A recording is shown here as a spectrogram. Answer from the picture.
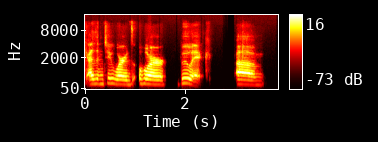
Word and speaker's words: Bewick's: up, we always said Bewicks, but it's apparently this guy pronounced his name like the car company. So it's supposed to be Buick, like the car.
